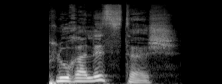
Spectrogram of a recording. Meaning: pluralistic
- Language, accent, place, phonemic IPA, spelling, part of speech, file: German, Germany, Berlin, /pluʁaˈlɪstɪʃ/, pluralistisch, adjective, De-pluralistisch.ogg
